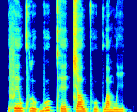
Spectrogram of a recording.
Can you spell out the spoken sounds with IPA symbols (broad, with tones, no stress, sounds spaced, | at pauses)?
f eː˦˥ w kʰ l u˨˩ ʔ b uː˥˩ k̚ pʰ eː˦˥ k̚ t͡ɕ aː˥˩ w pʰ u˨˩ ʔ k w a˧ m w i˨˩ t̚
